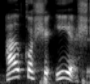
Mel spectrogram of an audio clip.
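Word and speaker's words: Al Qusais: Al Cosa Eas. Okay. So pag pronounce siya ng metro sa parang Alkosish. Ayan ko na alam basta sa ganon. Alkos. O 'yun na lang para maintindihan natin.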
